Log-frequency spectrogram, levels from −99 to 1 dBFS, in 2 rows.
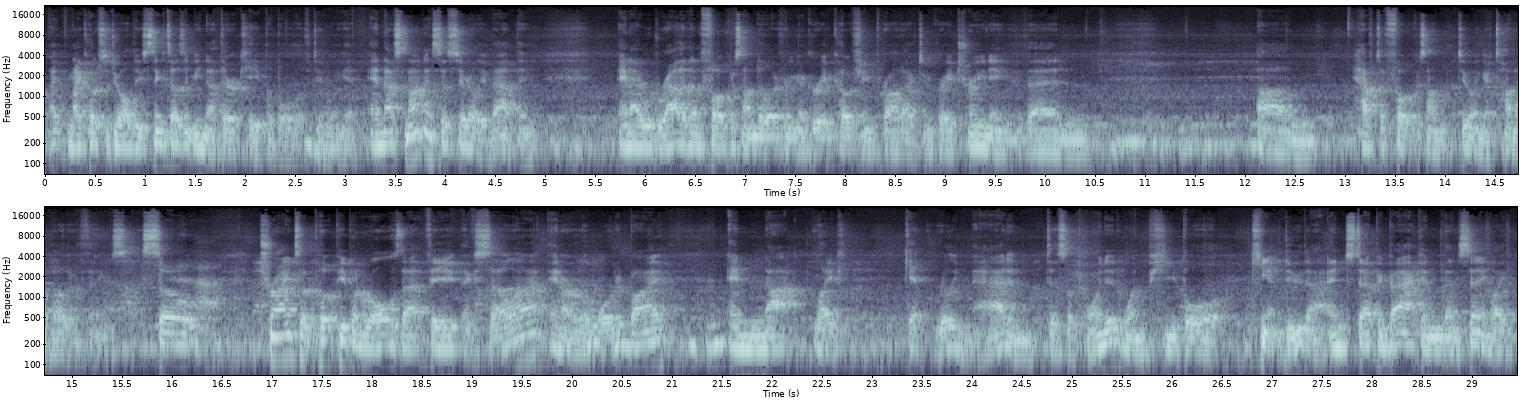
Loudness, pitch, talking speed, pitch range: -22 LUFS, 90 Hz, 175 wpm, 80-100 Hz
